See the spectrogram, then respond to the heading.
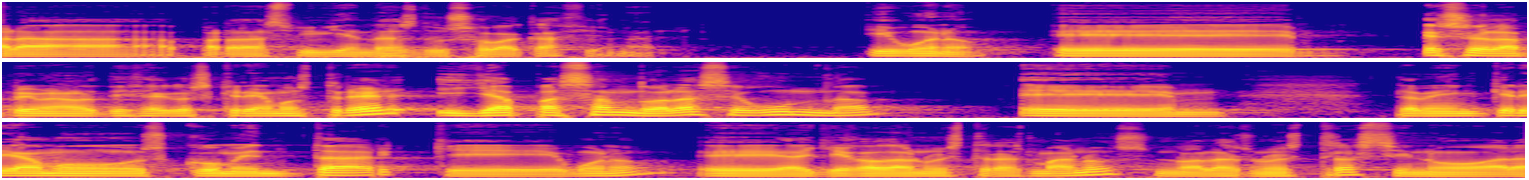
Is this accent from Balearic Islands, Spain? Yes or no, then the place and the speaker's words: yes; Balearic Islands, Spain; now in Madrid, Spain; Pascu y yo, como ya dijimos en el primer programa, somos ambos de Mallorca.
